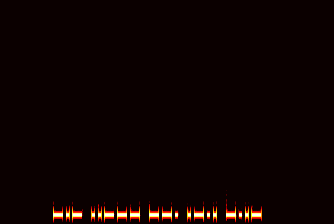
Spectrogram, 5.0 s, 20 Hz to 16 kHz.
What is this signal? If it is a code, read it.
Morse code, heard as a keyed tone, about 25 wpm, 700 Hz. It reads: K2GLX
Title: USA Call Signs - 5 Characters - 25wpm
